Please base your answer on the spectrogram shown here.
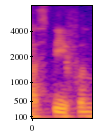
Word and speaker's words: Stephen: Dibaca Stephen kok biasanya.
